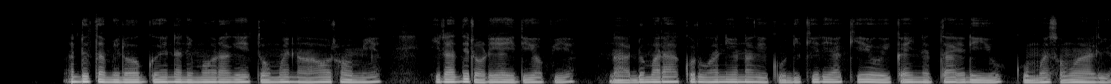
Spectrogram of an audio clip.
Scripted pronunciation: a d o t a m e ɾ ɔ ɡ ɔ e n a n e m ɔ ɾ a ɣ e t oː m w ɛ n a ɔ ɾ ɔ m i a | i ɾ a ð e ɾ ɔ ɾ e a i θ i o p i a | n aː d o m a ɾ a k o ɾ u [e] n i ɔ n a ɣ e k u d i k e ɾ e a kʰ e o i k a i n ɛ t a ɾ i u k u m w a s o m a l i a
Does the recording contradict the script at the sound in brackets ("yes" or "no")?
yes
